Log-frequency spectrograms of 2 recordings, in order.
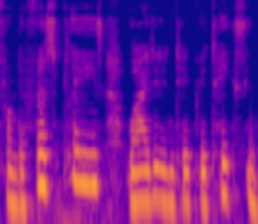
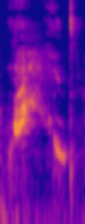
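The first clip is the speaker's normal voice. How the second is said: high, loud shocked cry; shocked shout; 4 dB louder than usual. Retold or imitated. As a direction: imitate friends gasping in alarm. Friends shocked as she crosses road.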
